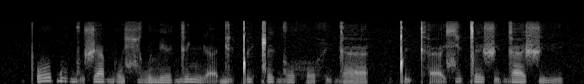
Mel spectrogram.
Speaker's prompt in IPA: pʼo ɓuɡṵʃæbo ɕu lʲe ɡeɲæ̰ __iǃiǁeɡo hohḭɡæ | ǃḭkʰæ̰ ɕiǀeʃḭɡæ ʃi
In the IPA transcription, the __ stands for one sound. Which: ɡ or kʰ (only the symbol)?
ɡ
